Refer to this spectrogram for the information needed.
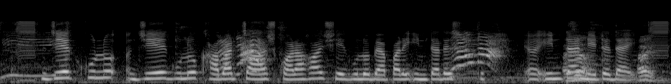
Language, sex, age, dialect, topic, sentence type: Bengali, female, 18-24, Northern/Varendri, agriculture, statement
